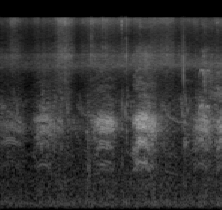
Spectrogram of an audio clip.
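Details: Babblers at a bird net trap, giving harsh, raspy, noisy calls in short bursts about half a second long, several overlapping through three seconds, with a soft background hiss.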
